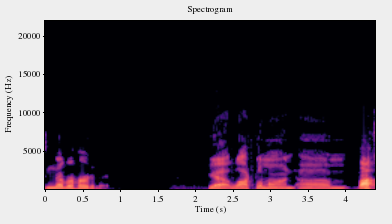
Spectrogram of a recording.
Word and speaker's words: Loch Lomond: asked old fashioned about the Loch Lemon. He said he's never heard of it. Yeah, Loch Lomond. Loch It's Lamont. Loch Lemon. yeah, Loch Lomond.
